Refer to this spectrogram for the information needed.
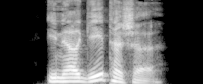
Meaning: inflection of energetisch: 1. strong/mixed nominative/accusative feminine singular 2. strong nominative/accusative plural 3. weak nominative all-gender singular
- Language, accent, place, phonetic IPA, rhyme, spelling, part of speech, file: German, Germany, Berlin, [ˌenɛʁˈɡeːtɪʃə], -eːtɪʃə, energetische, adjective, De-energetische.ogg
